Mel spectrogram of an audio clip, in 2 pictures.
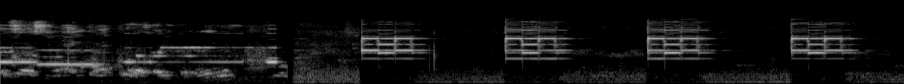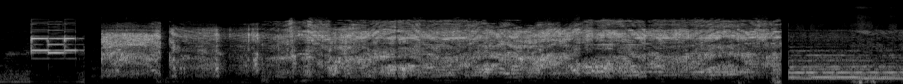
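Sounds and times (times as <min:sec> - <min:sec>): electronic alarm beeps: 0:06.5 - 0:07.2, 0:07.9 - 0:08.6, 0:09.4 - 0:10.0
harsh static noise: 0:10.0 - 0:17.0.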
